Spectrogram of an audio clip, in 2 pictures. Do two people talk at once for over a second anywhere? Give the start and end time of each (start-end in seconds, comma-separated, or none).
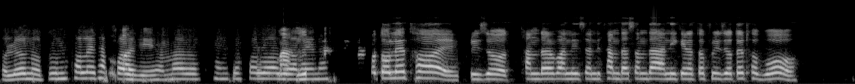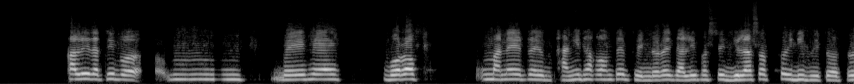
none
